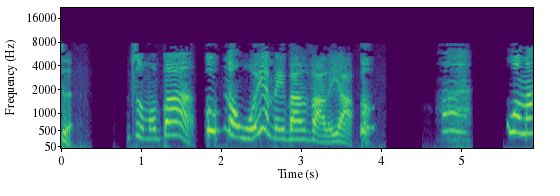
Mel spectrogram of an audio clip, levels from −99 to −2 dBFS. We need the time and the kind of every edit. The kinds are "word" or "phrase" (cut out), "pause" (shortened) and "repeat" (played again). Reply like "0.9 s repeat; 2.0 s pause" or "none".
2.0 s pause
